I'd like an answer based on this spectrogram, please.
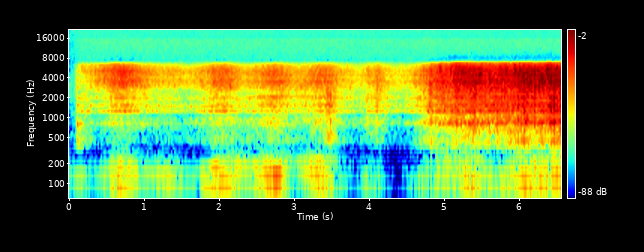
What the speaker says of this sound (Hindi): इसे 2 मिनट के लिए रोस्ट करेंगे, फ्राई करेंगे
